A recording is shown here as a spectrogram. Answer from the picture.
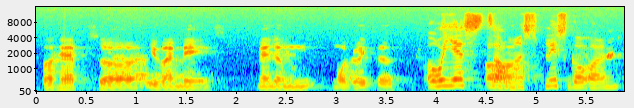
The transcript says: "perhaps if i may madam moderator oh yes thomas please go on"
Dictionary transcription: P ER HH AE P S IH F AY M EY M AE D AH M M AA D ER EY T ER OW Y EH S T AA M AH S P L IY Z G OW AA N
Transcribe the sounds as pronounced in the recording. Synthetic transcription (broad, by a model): P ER HH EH P S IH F AY M EY M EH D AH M M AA D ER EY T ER OW Y EH S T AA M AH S P L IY S G OW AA N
